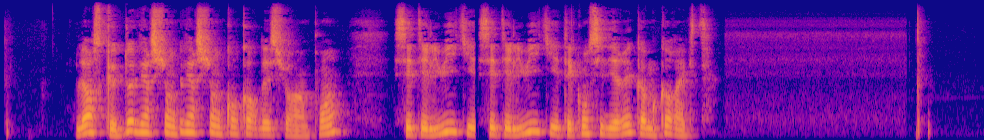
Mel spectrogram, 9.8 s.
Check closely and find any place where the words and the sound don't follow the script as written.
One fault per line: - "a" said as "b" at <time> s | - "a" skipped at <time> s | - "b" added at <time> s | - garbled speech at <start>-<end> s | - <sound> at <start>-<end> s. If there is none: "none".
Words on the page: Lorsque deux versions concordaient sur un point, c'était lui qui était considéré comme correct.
- "versions" added at 1.8 s
- "c'était lui qui" added at 4.8 s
